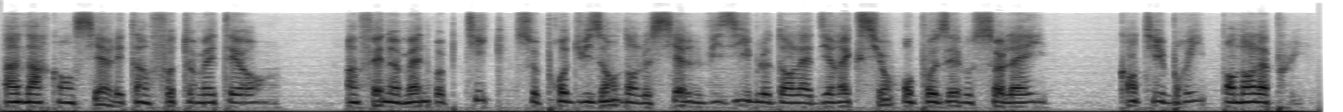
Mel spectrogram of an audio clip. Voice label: speaker, fr FR; piper voices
